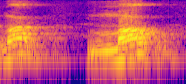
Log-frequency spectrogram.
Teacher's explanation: Kemudian ada huruf ra sukun, harus dibaca tebal.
